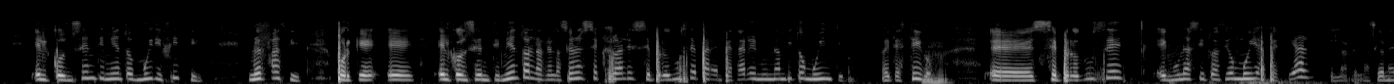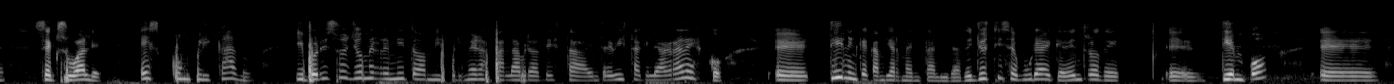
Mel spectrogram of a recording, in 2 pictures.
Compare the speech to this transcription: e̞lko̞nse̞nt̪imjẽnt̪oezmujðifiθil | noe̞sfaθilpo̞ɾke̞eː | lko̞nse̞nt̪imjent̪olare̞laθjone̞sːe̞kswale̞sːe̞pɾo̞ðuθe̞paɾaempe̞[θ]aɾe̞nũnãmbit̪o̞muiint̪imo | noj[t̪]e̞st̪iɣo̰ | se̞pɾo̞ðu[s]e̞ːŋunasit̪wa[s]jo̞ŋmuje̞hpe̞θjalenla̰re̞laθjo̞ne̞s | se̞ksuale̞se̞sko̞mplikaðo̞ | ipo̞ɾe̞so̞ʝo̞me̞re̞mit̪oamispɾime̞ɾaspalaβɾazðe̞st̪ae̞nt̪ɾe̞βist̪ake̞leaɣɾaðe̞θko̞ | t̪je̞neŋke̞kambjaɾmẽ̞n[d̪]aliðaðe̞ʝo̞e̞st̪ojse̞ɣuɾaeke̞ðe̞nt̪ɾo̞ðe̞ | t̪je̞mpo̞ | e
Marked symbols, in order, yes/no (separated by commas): yes, yes, no, no, no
